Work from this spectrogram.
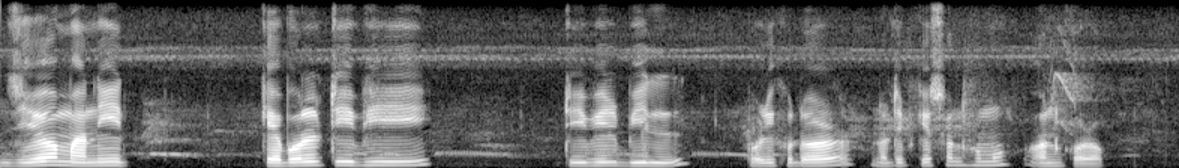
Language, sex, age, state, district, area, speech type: Assamese, male, 30-45, Assam, Sivasagar, rural, read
